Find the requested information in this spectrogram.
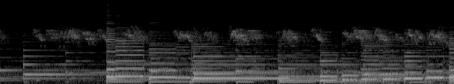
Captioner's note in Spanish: pajaros y el rio fluiendo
